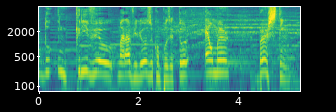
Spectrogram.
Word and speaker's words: Elmer Bernstein: E tanto que, para diferenciar no mundo musical, o Elmer que, o, cujo nome a gente pronuncia Bernstein, ele era conhecido como Bernstein do Oeste, por causa de Hollywood.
